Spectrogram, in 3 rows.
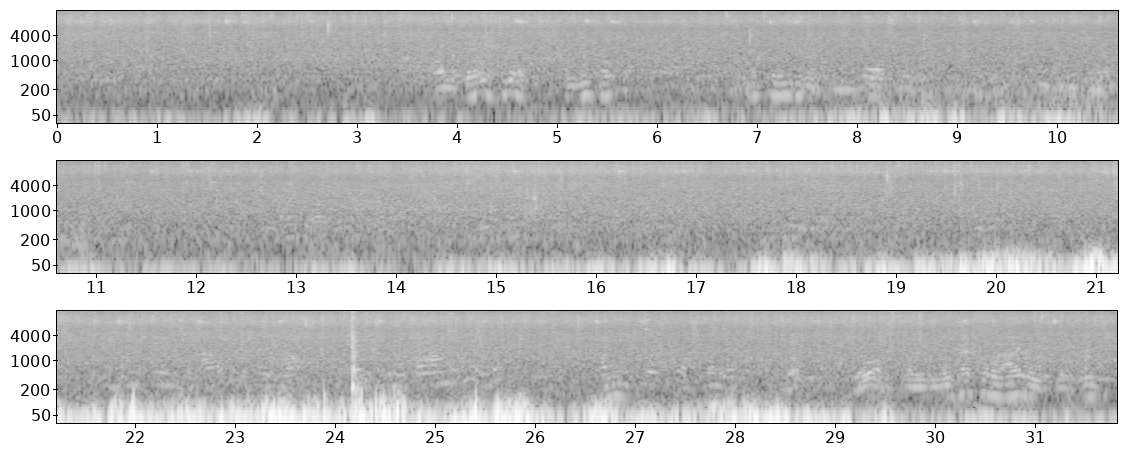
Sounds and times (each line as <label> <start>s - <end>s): much rain 0.0s - 31.8s
wind 0.0s - 31.8s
